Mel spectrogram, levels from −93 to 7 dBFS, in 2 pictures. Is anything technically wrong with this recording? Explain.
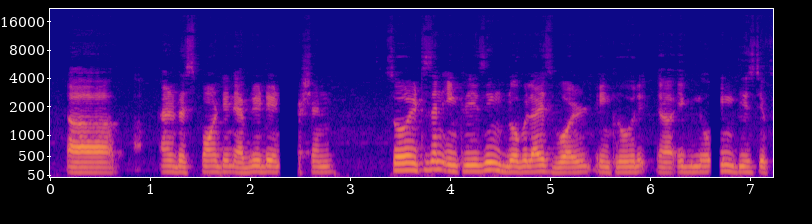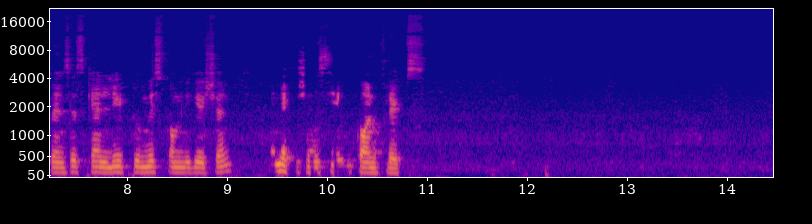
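Yes. AAC frame loss with muting occurs at 2.27 to 2.51 s and 6.58 to 6.73 s. The decoder zeroed the spectrum of the missing frames, and the overlapping windows fade the speech out and back in. This leaves soft-edged holes of about 0.21 s and 0.13 s, which fits five and then three lost frames.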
